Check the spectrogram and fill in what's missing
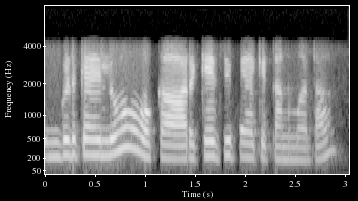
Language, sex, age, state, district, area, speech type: Telugu, female, 30-45, Andhra Pradesh, Kakinada, rural, conversation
